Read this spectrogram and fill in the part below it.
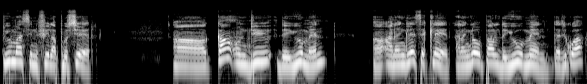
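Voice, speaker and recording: High-voiced pastor teaching a sermon. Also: male voice, unhurried, warm tone, no echo, lo-fi sound. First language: bilingual English and French. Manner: spells out words letter by letter, mixes in English terms; hesitant, many fillers and self-corrections.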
